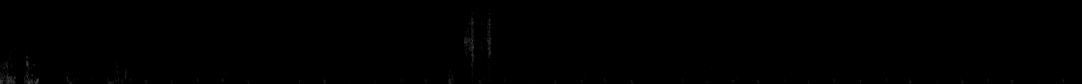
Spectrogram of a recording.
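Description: Footsteps patter quickly and evenly across grass.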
